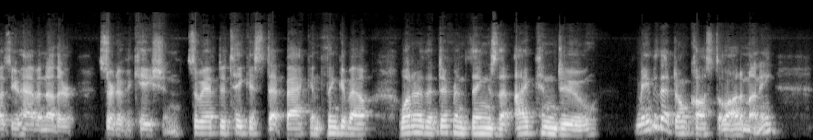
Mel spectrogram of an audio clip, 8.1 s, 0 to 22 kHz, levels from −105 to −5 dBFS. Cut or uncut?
cut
